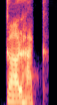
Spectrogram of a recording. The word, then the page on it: carrack: Indian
